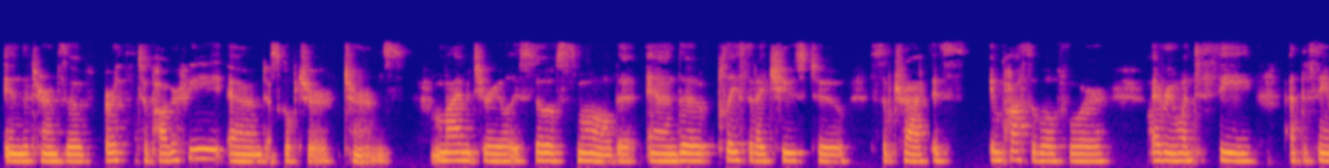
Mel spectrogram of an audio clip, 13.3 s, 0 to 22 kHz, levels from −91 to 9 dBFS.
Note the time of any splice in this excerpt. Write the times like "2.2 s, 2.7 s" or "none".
2.7 s, 6.4 s, 9.3 s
